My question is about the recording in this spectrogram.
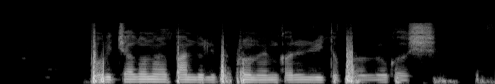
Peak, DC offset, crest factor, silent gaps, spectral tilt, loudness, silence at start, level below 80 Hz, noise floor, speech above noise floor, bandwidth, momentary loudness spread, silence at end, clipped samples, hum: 0 dBFS; under 0.1%; 20 dB; none; -7 dB/octave; -21 LUFS; 0.9 s; -44 dBFS; -72 dBFS; 51 dB; 7.4 kHz; 9 LU; 0.1 s; under 0.1%; none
